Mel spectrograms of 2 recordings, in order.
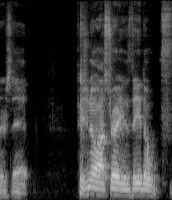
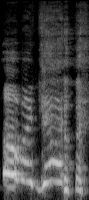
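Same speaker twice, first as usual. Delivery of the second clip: slow, very high-pitched squeal; scandalized amusement; much slower than usual. Real, not acted. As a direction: draw it out in helpless, high disbelief. Appalled amusement at the koala joke.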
